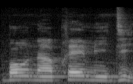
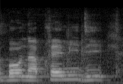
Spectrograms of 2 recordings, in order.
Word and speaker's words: bon après-midi: You have to pronounce it bon après-midi. So you make sure you connect this N and this A, so it sounds bon après-midi.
